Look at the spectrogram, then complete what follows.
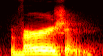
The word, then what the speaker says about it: version: Number 8, version. Version has 2 syllables with stress on the first part.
